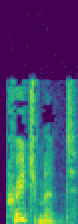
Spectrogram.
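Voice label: "preachment", British English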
